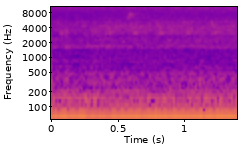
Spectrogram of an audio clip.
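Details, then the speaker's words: 2003 Honda Element after replacing stolen catalytic converter, new O2 sensor and gaskets: low even idle rumble, no exhaust whistle or hiss, no leaks felt; check engine light still on. "Let's see if my car sounds like a car. Ready? Yep, go for it. Oh, it sounds like a car."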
